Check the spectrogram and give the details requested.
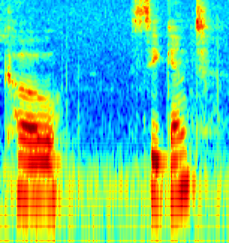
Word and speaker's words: cosecant: okay and i'm also going to write out these words this is pronounced co secant this is pronounced secant and this is cotangent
